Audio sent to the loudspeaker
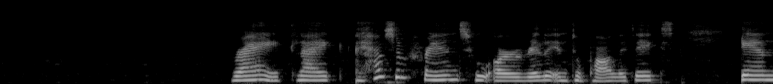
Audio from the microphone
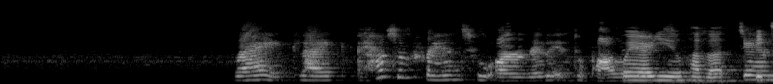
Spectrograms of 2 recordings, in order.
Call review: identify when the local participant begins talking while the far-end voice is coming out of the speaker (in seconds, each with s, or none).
6.2 s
